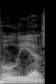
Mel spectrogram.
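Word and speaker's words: Poilievre: Poliev. So Pierre Poliev. Pierre Poliev.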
